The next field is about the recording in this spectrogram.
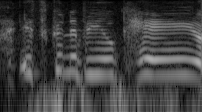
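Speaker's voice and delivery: lightly mocked chin-up comforting; placating. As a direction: imitate men trying to fix her upset. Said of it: "they kept saying things like".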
